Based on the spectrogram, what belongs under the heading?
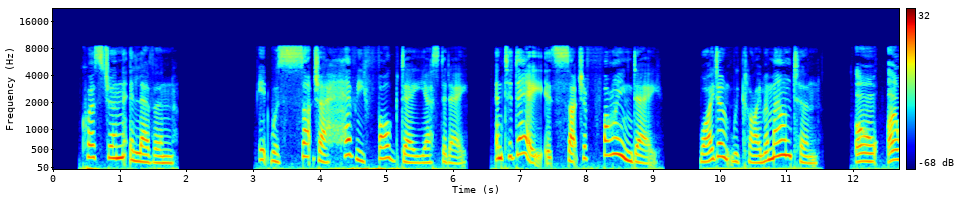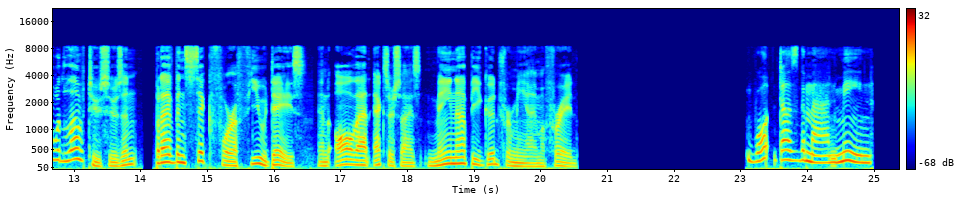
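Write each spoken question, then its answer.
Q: What does the man mean?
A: He can't go climbing because he has been sick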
